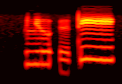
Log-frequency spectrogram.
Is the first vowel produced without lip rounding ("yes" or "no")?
yes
